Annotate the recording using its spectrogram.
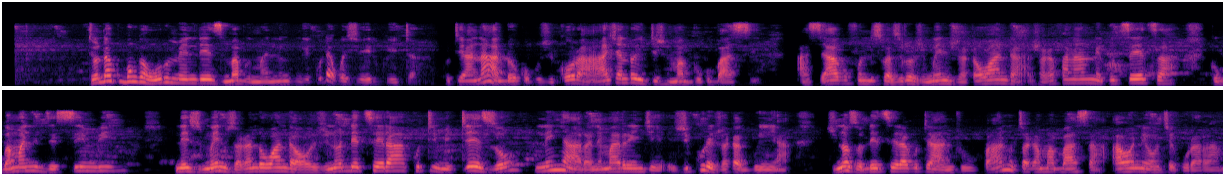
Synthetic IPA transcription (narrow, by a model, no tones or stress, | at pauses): tino̞ɗakuɓoŋɡaɦuɾume̞nde̞jezimbabʱɣe̞maniŋɡiŋɡe̞kuɗakwe̞ʒeirikuiːta̰ | kutianaːɗo̞ko̞kuʐiko̞ɾaɦa̰ːt͡ʃando̞itiʐe̞mabʱukuɓa̰ːsi | a̰siaːkufundiswaʐiro̞ʐimwe̞niʐakawanda̰ʐakafananane̞kut͡se̞t͡sakuɡʱwamanid͡ze̞simbi | ne̞ʐimwe̞niʐakando̞wandawoʐino̞ɗe̞t͡se̞ɾakutimite̞zo̞ne̞ɲaɾane̞maɾe̞nd͡ʒe̞ʐikuɾe̞ʐakaɡʱwiːɲa̰ | ʐ̥ino̞zo̞ɗe̞t͡se̞ɾakutiantʰupaːno̞t͡ʂakamaɓasa̰a̰o̞ne̞wo̞t͡ʃe̞kuɾaɾa̰ːma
